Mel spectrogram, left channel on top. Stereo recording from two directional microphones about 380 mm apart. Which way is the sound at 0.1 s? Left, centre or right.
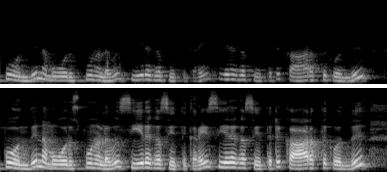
Right.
